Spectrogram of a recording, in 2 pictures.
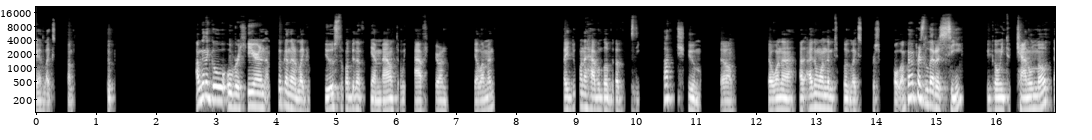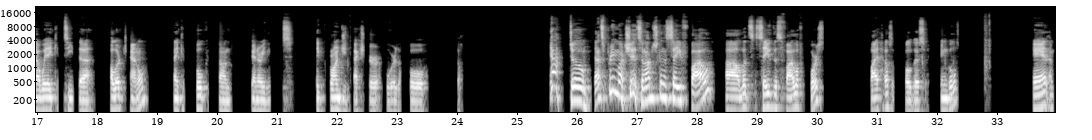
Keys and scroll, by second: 3.0 x, 14.5 c, 21.7 m, 31.4-32.9 typing.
